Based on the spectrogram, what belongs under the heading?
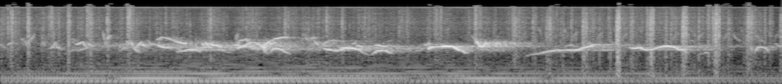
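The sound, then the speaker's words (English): A flock of birds chirps and twitters continuously, their overlapping high calls forming a busy chorus over a steady low hum, with no voices present. “But then, the birds came back.”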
